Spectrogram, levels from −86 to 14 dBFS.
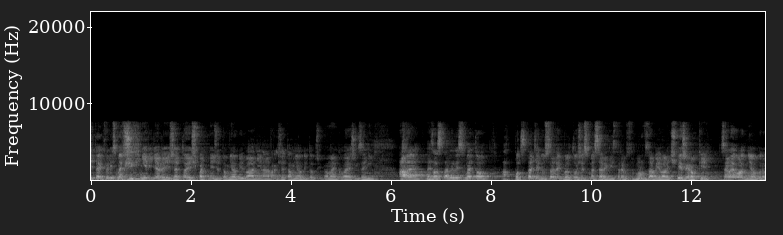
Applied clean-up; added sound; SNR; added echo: none; none; none; reverberation time 0.3 s.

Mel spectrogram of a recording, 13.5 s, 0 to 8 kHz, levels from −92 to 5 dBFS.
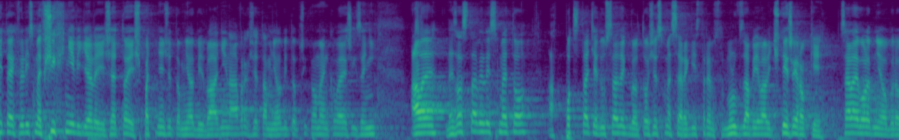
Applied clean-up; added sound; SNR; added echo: none; none; none; none.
